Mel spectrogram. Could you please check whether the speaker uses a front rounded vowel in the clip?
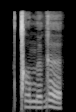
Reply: yes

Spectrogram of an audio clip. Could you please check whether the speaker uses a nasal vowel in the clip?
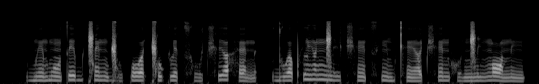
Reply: yes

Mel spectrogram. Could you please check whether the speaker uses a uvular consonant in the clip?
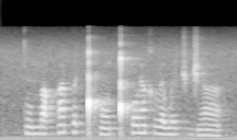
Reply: yes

